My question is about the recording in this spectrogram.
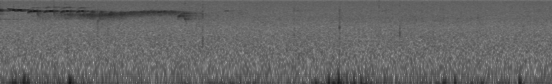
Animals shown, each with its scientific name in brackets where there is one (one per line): Golden-crowned Kinglet (Regulus satrapa)
Northern Parula (Setophaga americana)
